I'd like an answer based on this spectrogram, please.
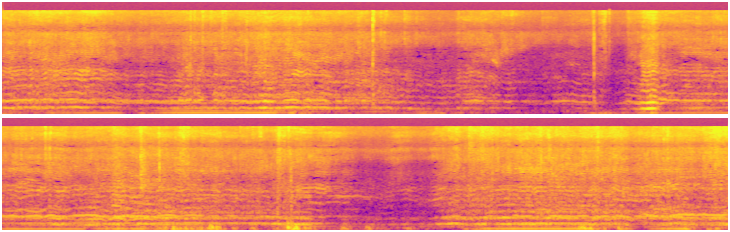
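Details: Worker honey bees streaming in and out of a feral colony, a continuous buzzing drone that rises and falls as bees fly close, with a few louder individual passes.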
